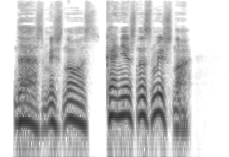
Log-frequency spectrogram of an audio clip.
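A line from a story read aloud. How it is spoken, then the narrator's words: Sighing. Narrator (Russian): вздохнул Хобби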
